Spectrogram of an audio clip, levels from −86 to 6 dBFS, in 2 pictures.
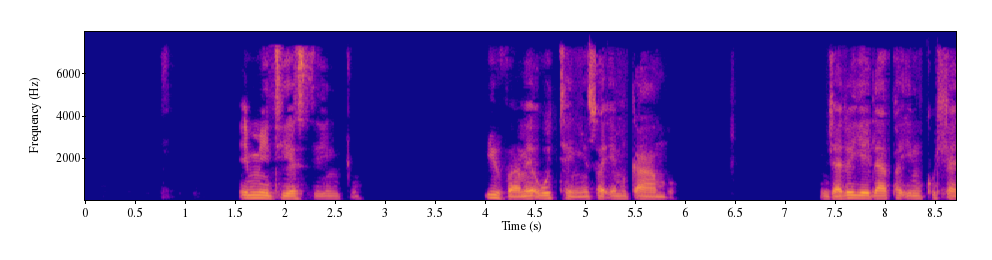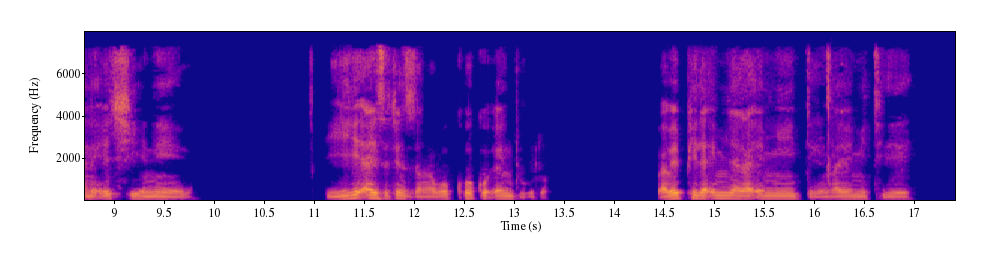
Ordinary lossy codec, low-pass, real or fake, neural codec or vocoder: AAC, 32 kbps; 7.2 kHz; real; none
